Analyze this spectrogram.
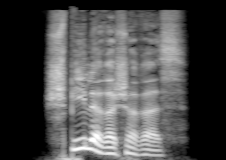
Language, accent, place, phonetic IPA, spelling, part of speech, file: German, Germany, Berlin, [ˈʃpiːləʁɪʃəʁəs], spielerischeres, adjective, De-spielerischeres.ogg
- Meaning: strong/mixed nominative/accusative neuter singular comparative degree of spielerisch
